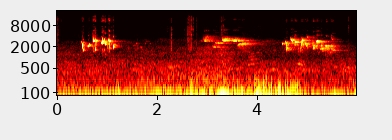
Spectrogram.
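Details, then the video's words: Caged wild bulbul from the Mandali area, an old catch, alternates a quick bubbling phrase, a long sliding whistle and another bubbly burst over roughly six seconds, with a low hum underneath. "بلابل وحشيات خامات كاع منفذ مندلي لسانات روعه"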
